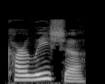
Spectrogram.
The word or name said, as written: karlisha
